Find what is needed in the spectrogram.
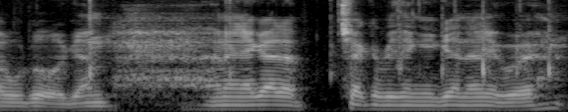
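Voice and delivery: ordinary talk, nothing marked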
